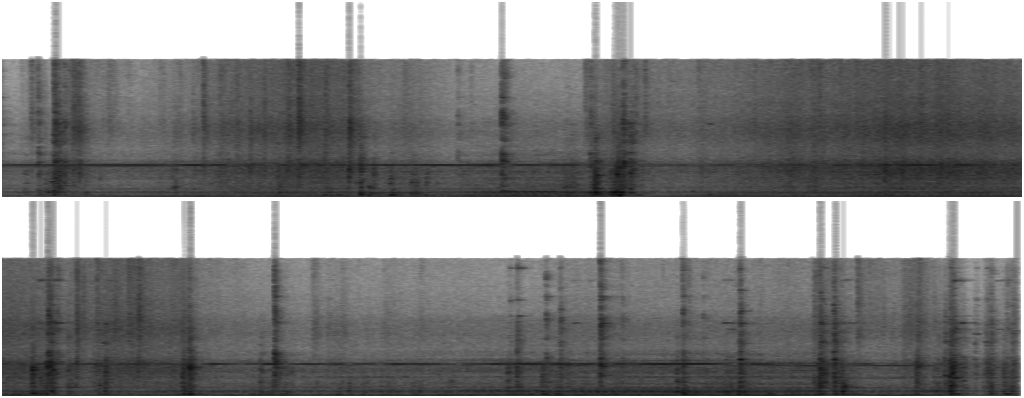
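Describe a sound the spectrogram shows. Branches snap and crack as an excavator pushes through plants.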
